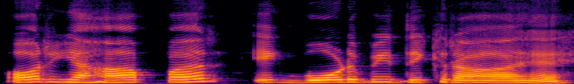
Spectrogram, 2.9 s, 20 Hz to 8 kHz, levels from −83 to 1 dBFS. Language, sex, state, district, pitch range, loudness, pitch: Hindi, female, Rajasthan, Jaipur, 205-240 Hz, -14 LUFS, 220 Hz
